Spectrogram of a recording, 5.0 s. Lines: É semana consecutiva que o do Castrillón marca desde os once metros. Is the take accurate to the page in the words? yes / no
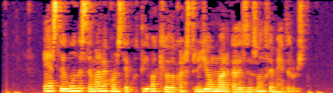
no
